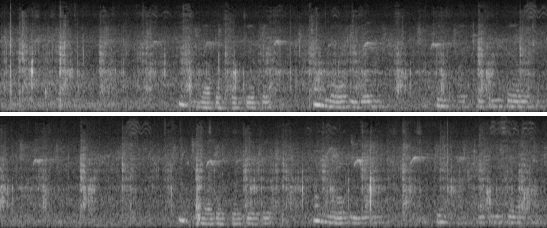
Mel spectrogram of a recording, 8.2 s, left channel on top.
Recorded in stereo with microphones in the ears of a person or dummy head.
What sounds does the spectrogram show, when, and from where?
2.7 s a woman speaking: 55° left (ahead or behind), 2.0 m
